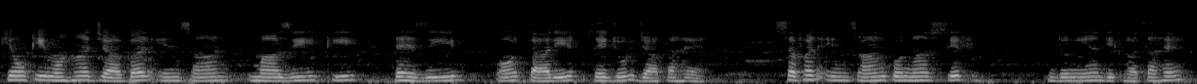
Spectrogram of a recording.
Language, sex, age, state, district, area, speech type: Urdu, female, 60+, Delhi, Central Delhi, urban, spontaneous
